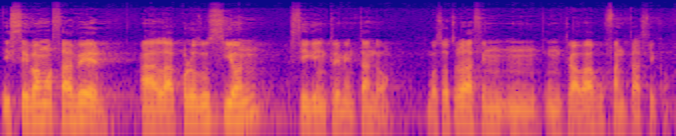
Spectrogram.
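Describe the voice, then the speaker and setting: A man's voice: mid-range voice, fairly even intonation, darkish tone. Portuguese-accented man lecturing in a hall. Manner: halting, searches for words and restarts often. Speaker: conference speaker. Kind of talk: technical conference presentation.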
